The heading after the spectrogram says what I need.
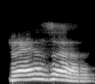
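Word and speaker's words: treasure: तो देखिए यहां पर जब भी एस से पहले ए आता है तो एस का उच्चारण हम ज करते हैं ट्रेजर ट्रेजर होता है खजाना ट्रेजर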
